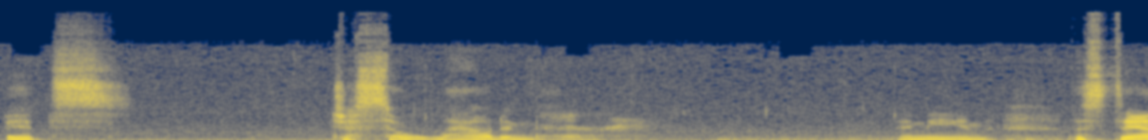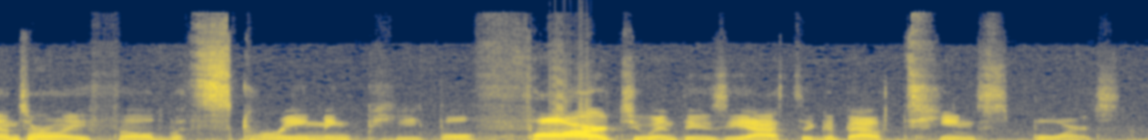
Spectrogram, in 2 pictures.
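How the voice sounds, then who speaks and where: A woman playing a proud, anxious, flustered schoolgirl in an ASMR audio roleplay, speaking in halting, formal phrases. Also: mid-range voice, bright, forceful tone, a little hiss or hum, rough recording. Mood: overwhelmed. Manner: halting, prim, formal phrasing with trailing restarts.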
